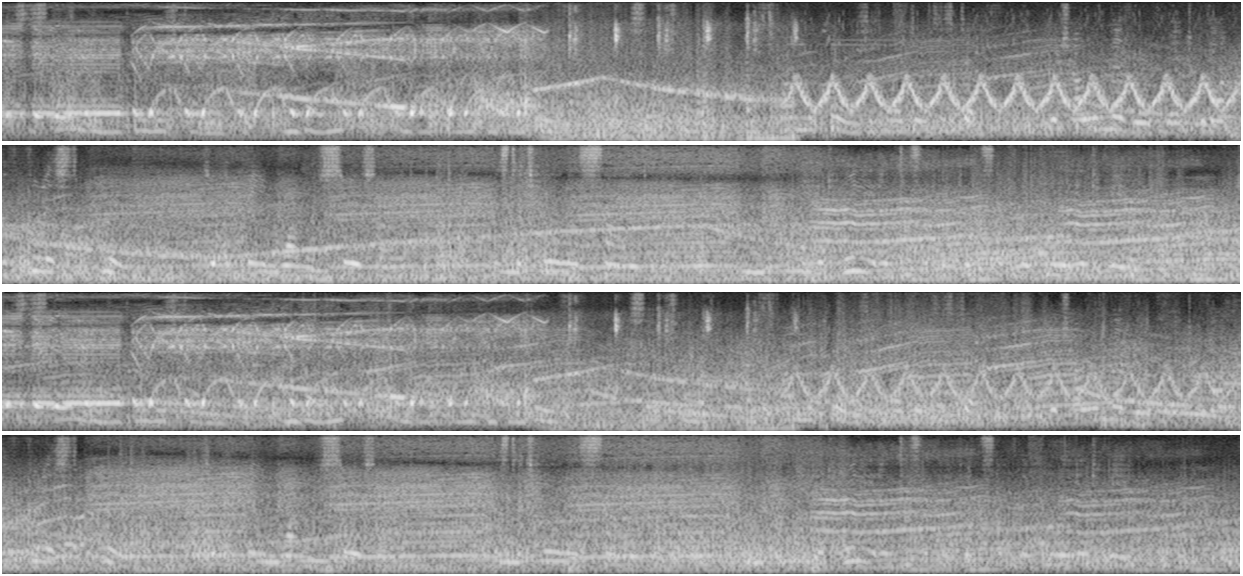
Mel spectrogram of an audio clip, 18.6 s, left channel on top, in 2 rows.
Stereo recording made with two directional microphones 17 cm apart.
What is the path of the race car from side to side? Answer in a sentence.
In this clip you hear the race car move from right to left.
